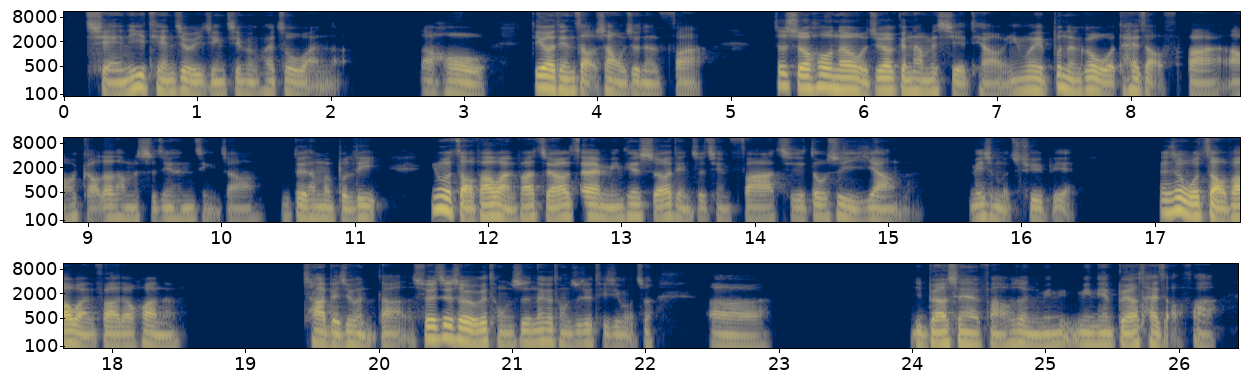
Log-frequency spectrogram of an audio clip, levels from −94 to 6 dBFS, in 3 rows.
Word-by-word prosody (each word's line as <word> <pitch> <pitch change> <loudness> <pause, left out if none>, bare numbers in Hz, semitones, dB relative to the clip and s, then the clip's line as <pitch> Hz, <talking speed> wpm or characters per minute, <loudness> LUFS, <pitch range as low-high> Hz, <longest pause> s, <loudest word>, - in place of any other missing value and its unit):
前 100 +1 -1
一 155 - +3
天 120 -5 -2
就 115 -3 0
已 105 - -2
经 100 0 -5
基 100 - -6
本 105 -1 -7
快 110 +1 -7
做 110 -1 -3
完 100 - -5
了， - - -21 0.5
然 - - -6
后 105 -5 -2 0.3
第 150 - +6
2 140 - +9
天 125 -2 +1
早 - - +1
上 - - 0
我 - - -4
就 105 - -3
能 95 -2 -6
发。 - - -6 0.5
这 170 - 0
时 145 -3 +7
候 150 +1 +5
呢 130 -1 +6
我 115 - +2
就 125 +6 +1
要 125 - +6
跟 125 -1 0
他 120 - 0
们 115 +1 -3
协 110 -4 -2
调， 95 -2 -7
因 115 +3 -7
为 125 -1 +2
不 155 +7 -3
能 120 -4 0
够 130 +2 +2
我 100 - +1
太 - - -1
早 - - -3 0.2
发， 100 -1 0
然 105 - -3
后 110 - -8
搞 125 - -5
到 115 - -1
他 115 - -7
们 105 -1 -8
时 100 - -5
间 105 +1 -7
很 100 0 -9
紧 - - -16
张， 100 +2 -12 0.2
对 120 - 0
他 110 - -4
们 105 -1 -4
不 100 0 -5
利。 115 - -5 0.3
因 195 - -1
为 185 - +8
早 100 - +5
发 120 +4 +6
晚 100 -6 +4
发 115 +3 +2
只 115 - -2
要 115 +3 +4
在 125 0 +4
明 110 0 -4
天 125 +1 -3
12 120 0 +2
点 110 -5 -7
之 105 - -10
前 100 -1 -10
发， 105 +2 -2
其 110 0 -10
实 105 - -6
都 120 +4 -3
是 125 -1 -3
一 95 -3 -6
样 100 -2 -3
的， - - -26 0.4
没 115 - -5
什 120 - -6
么 - - -7
区 105 - -7
别。 - - -11 0.6
但 160 0 0
是 185 - +7
我 130 -6 +6
早 100 -5 +7
发 115 +3 +8
晚 110 -5 +4
发 105 -1 +2
的 105 0 -1
话 110 +1 +1
呢， 95 0 -6 0.9
差 - - +3
别 - - +1
就 115 - -2
很 100 - -5
大 105 -1 -5
了。 - - -16
所 155 - +2
以 - - +5
这 165 +1 +4
时 150 - +4
候 135 - +8
有 120 - +5
个 130 - +4
同 110 -4 -8
事， 125 +2 -2
那 125 - -2
个 130 - -1
同 110 -3 -8
事 115 - -7
就 120 - -2
提 115 -2 -13
醒 100 0 -7
我 - - -12
说， - - -12 0.4
呃 95 -1 -5 1.1
“你 - - -3
不 110 - 0
要 110 - +6
现 115 0 0
在 110 -1 0
发， 105 0 -5
或 110 - -7
者 120 - -1
你 100 - -2
明 100 +1 -4
明 110 -1 -4
天 110 0 -2
不 105 - -1
要 105 - +5
太 115 -1 0
早 - - -8
发， - - -8
110 Hz, 315 characters per minute, -23 LUFS, 105-120 Hz, 1.1 s, 2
